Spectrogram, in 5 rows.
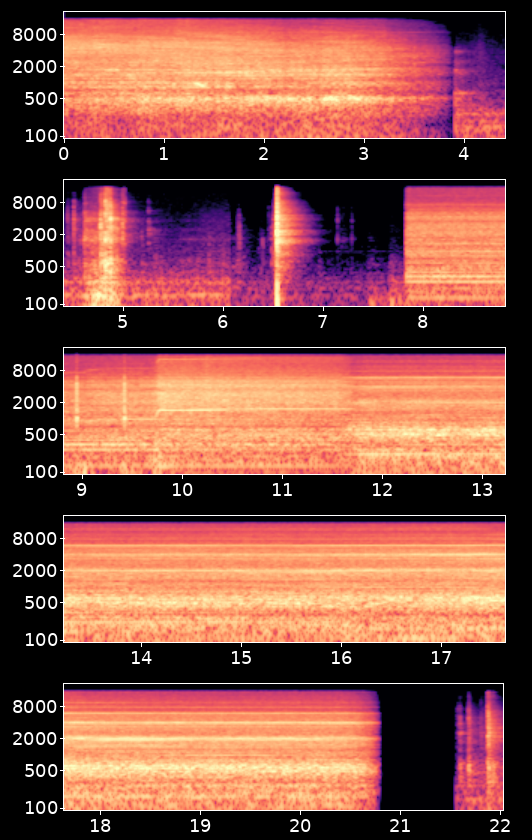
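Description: Dyson Gen5detect cordless stick vacuum motor running steadily, then winding down about four seconds in. After a brief swell and a sharp click, it runs again with a steady high whine while driving a motorised mini tool's brush bar over a mattress, and cuts off suddenly near the end.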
